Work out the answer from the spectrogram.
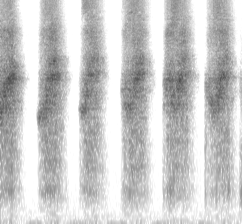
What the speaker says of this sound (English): The woodcock has tail feathers, makes sounds with their tail feathers.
